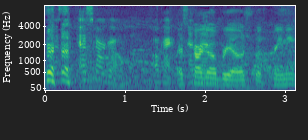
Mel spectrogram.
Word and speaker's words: escargot: It's escargot.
